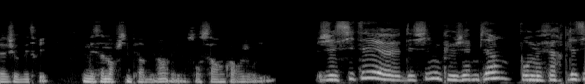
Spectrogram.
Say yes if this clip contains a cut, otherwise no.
yes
